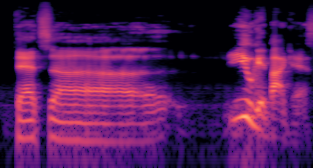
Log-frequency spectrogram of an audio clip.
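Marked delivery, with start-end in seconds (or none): 2.3-3.2 voice like a computer assistant, machine-like. Showing what you get when you type in GNW, as an AI impression. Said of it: "This is my A I".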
